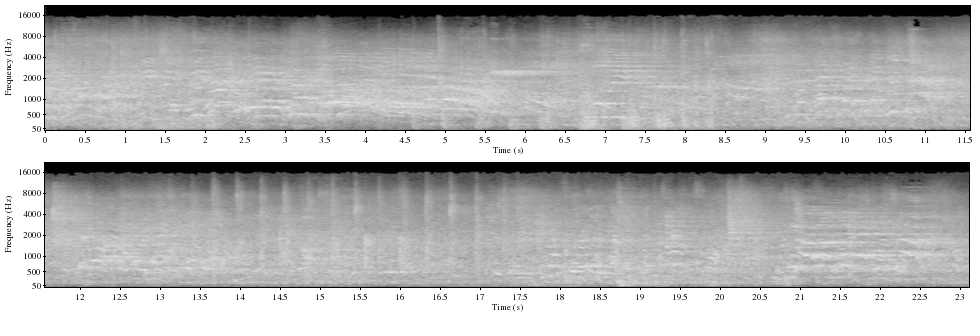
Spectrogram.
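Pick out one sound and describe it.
Young players shout and call out to each other in an echoing rink.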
